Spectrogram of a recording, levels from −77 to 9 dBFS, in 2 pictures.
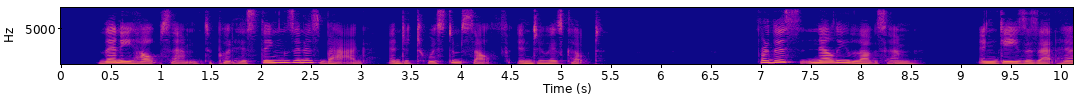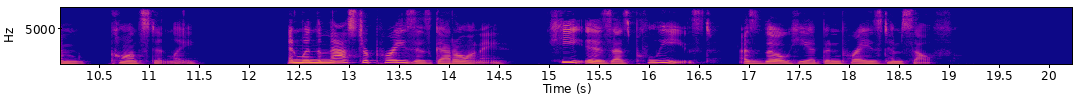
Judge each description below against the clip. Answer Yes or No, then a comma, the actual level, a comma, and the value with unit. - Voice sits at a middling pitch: Yes, medium, 180 Hz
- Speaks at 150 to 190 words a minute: No, slow, 135 wpm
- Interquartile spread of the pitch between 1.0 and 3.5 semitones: No, average, 5.0 semitones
